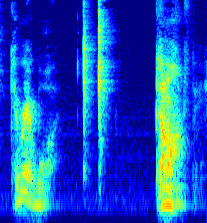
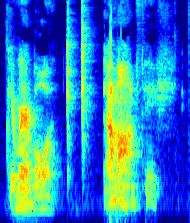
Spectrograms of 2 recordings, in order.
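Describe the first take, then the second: First: Coaxing call, louder on come on fish. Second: Loud high call to the fish. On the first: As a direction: call the fish over gently, then a bit louder. Jack calls the fish over. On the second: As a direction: call him across the yard, loud. Jack calls the fish again. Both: Retold or imitated.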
